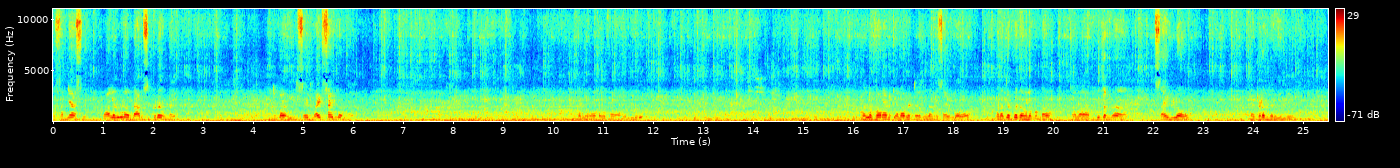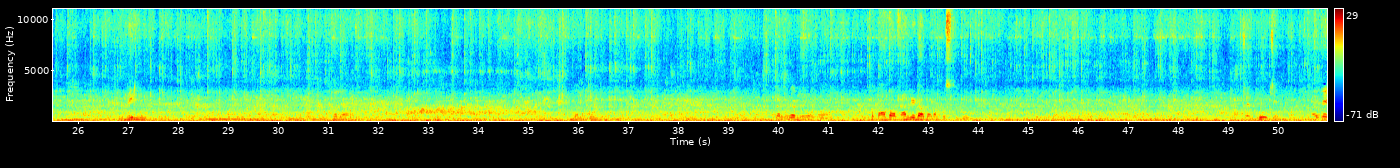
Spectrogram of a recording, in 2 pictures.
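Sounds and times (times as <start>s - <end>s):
vehicle engine and road noise: 0.0s - 50.9s.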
